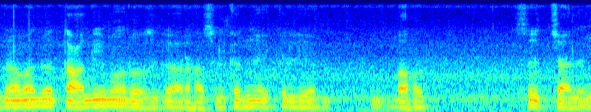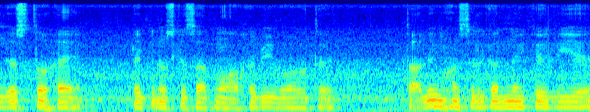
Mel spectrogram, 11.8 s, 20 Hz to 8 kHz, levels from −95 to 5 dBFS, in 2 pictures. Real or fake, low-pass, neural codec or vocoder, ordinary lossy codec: real; 7.2 kHz; none; none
